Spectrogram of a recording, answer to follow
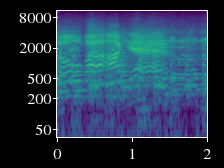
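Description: Early jazz band recording: a small café band accompanies a man's wordless melody line, which wavers with strong vibrato.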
